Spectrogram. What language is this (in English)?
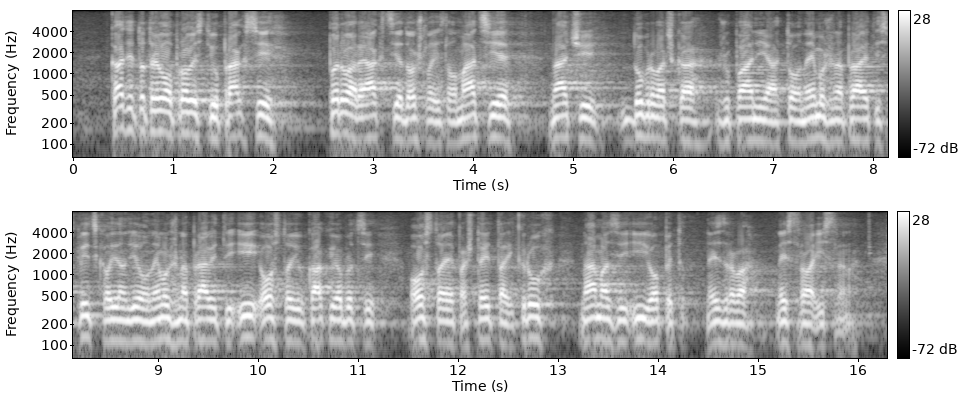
Croatian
